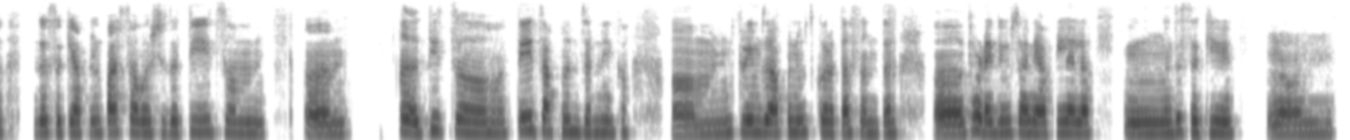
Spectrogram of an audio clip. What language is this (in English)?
Marathi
